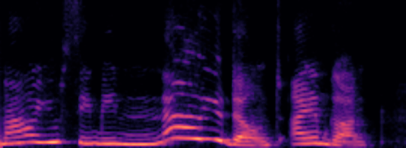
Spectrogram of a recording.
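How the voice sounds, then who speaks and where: The speaker puts on a character voice. The delivery keeps to a moderate pace. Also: woman, high pitch for a woman. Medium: read story. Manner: polite, genteel.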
